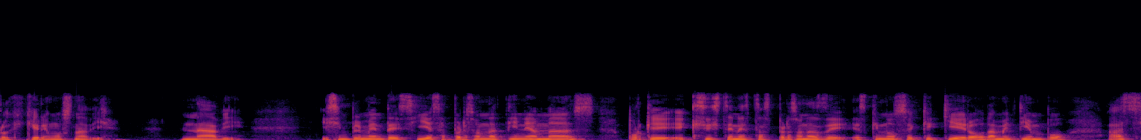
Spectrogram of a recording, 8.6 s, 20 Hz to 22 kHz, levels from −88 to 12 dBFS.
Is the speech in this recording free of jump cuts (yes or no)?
yes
